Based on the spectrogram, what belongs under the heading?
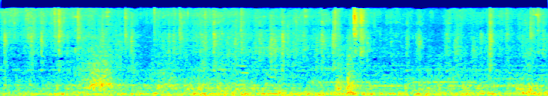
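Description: Steady low rumble of a passenger train heard from inside the carriage, with a faint steady hum above it.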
